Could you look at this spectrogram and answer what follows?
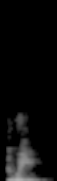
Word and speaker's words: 对: So for this 对, you may find the pronunciation not easy. It's not your problem.Because it's not a full spelling. The full spelling should be D-U-E-I.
